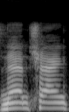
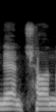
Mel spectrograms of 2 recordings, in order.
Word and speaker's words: Nanchang: It's Nanchang, but it's actually Nanchun, I think it's pronounced or something.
